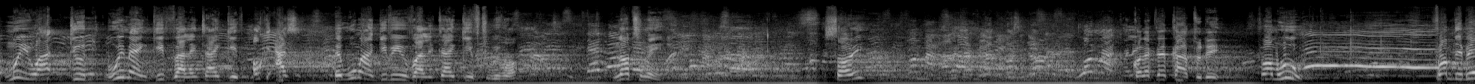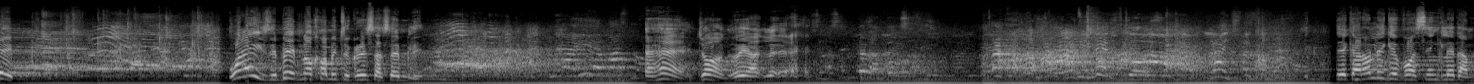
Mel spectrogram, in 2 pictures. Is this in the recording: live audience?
yes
